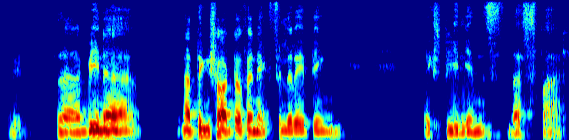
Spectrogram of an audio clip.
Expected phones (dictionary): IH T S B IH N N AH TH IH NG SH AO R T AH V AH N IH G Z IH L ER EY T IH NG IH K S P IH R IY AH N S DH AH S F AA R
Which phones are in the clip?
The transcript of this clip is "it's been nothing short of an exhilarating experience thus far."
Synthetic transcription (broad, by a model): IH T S B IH N N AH T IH NG SH AO R T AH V AH N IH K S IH L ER EY T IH NG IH K S P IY R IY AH N S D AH S F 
